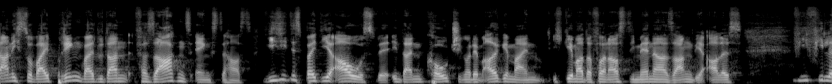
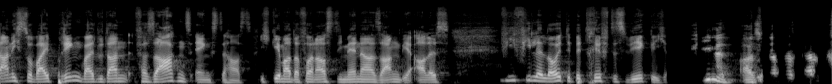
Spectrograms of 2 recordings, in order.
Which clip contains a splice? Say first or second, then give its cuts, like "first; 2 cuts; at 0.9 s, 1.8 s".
second; 1 cut; at 2.6 s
